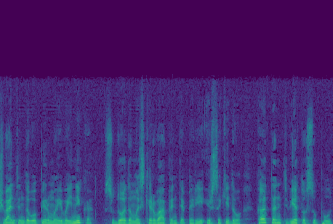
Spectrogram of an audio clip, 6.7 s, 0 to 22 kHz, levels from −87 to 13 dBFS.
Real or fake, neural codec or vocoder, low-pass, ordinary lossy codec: fake; vocoder, 44.1 kHz, 128 mel bands every 256 samples, BigVGAN v2; 14.4 kHz; AAC, 48 kbps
